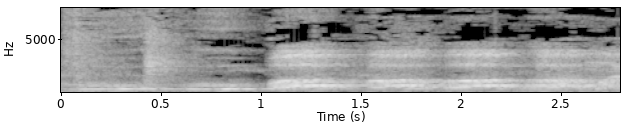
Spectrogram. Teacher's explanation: उ प फ ब भ म, ये सब कहाँ से बोले जाते हैं, ओष्ठ से। बोले तो जाते हैं मुंह से ही सारी चीज, लेकिन मुंह के जो भी पार्ट अगर टच करता हो वही बोलते हैं कि उच्चारण वहीं से आता है।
